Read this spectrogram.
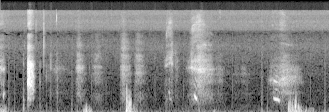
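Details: Deliberately induced sneezing recorded on a phone: several soft, stifled sneezes with breathy intakes between them, with faint room noise.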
